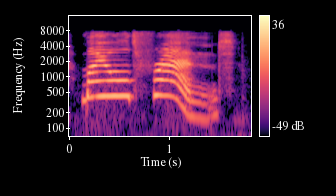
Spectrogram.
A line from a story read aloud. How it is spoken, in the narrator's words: Agios cried out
